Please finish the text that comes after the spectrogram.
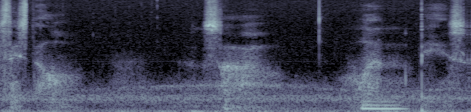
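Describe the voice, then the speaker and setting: A man playing a gentle, caring wizard healer in an intimate ASMR roleplay, murmuring soothingly with hesitant pauses. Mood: careful, focused.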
